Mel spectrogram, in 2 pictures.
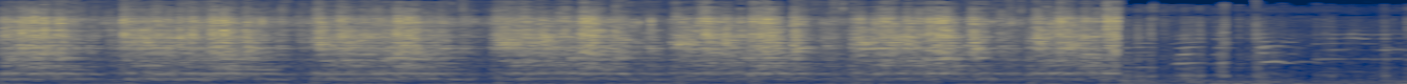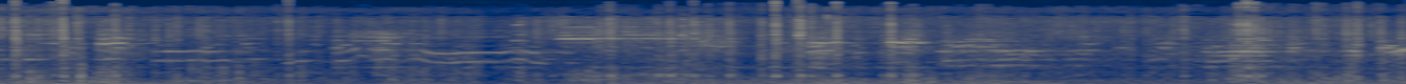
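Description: Village hand pump being worked by its handle in rhythmic strokes, water gushing from the spout into a bottle and basin. About five and a half seconds in it cuts to background music with a wavering melody.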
